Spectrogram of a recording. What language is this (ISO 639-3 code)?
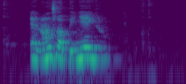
glg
